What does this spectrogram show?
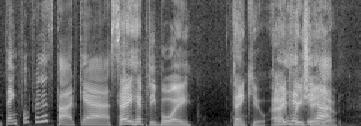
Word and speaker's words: HPT Boy: no, you got to pronounce it. Hipty Boy 41.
